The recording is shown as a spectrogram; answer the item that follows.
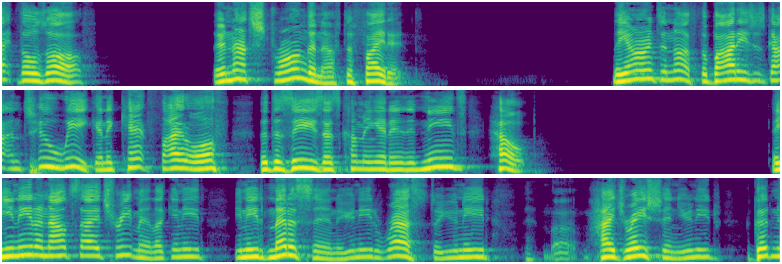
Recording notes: preached this Good Friday sermon on Friday, April 7th, 2023, at Catalyst Church San Diego.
